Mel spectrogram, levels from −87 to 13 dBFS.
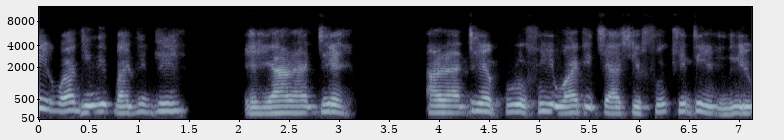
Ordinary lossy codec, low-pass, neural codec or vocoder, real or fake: Opus, 16 kbps; 7.2 kHz; codec, 16 kHz, 1 kbps, FreqCodec, larger model; fake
